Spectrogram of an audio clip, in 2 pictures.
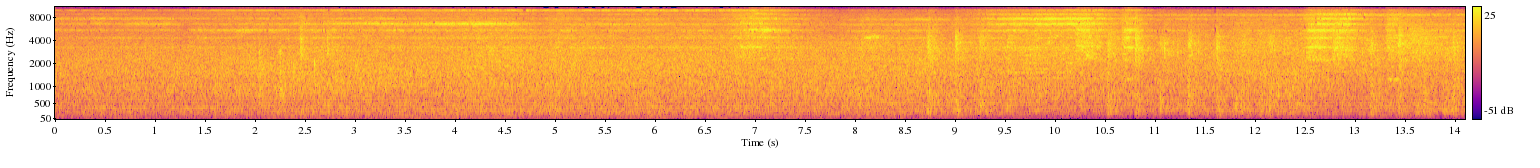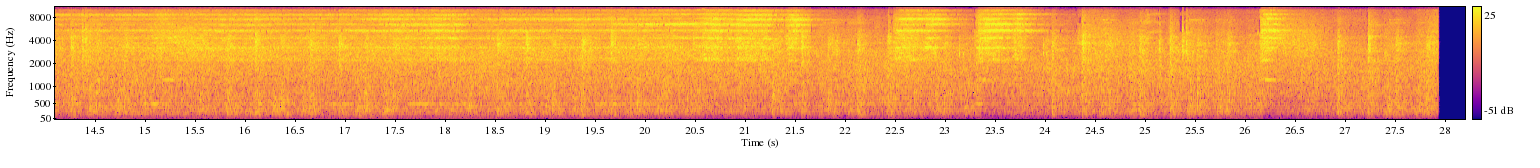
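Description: Electric commuter train passing close below, with a steady rumble of wheels on rail and a thin high-pitched wheel squeal. Clacks from the wheels over rail joints come in clusters through the second half. The sound cuts off abruptly near the end.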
